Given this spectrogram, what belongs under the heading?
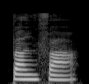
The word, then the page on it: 颁发: bān fā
